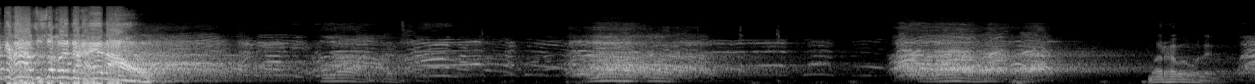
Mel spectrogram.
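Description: A large crowd at a religious sermon roars the Nara-e-Takbir slogan in repeated loud collective shouts, alternating with a preacher's amplified voice speaking between the chants.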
